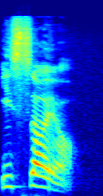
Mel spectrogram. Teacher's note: The final consonant double S in it of 있어요 is prolonged and connected to the next syllable 어 and becomes 있어요.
